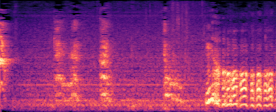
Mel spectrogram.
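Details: Yorkshire Terrier puppies playing wildly indoors; faint scattered yaps early on, then a burst of rapid, high, harmonic yips and squeals pulsing several times per second in the final second.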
